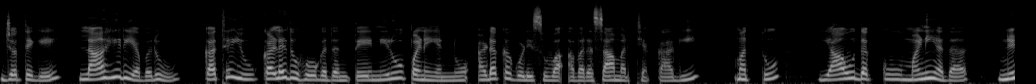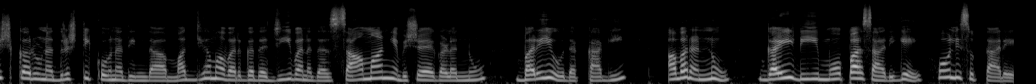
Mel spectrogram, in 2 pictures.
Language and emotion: Kannada, neutral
